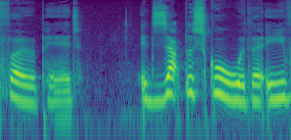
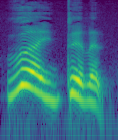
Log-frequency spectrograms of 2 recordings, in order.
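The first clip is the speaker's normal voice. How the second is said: accusing; 2 semitones higher, 7 dB louder than usual. A narrator's reading. Melvin accuses the boys.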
